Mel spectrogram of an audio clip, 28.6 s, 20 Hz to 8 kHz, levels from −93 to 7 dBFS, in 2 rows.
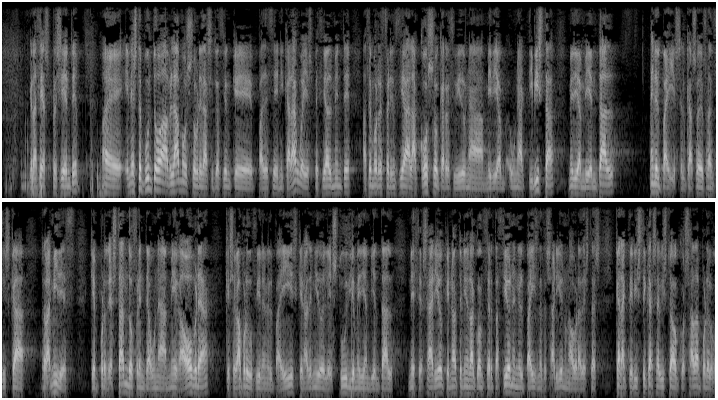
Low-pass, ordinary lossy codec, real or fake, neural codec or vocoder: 7.2 kHz; none; real; none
